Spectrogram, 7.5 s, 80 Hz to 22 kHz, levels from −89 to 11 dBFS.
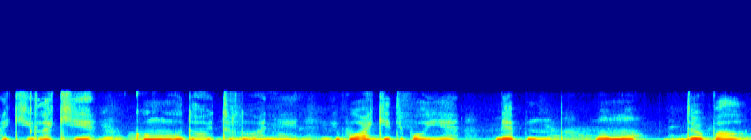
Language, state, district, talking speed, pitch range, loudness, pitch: Sumi, Nagaland, Kohima, 95 wpm, 195-220 Hz, -17 LUFS, 205 Hz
